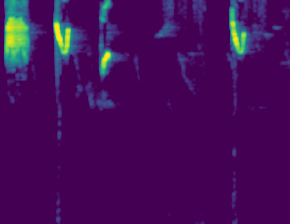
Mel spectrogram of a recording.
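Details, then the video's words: A few loud, very high piercing notes from a kolibri ninja sunbird in 'tembakan' song used for cage-bird training: a harsh burst, then two quick curved whistles, a pause and one more shrill note. "masteran kolibri ninja dengan full suara tembakan"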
